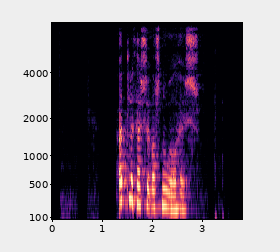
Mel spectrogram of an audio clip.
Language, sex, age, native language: Icelandic, female, 40-49, Icelandic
